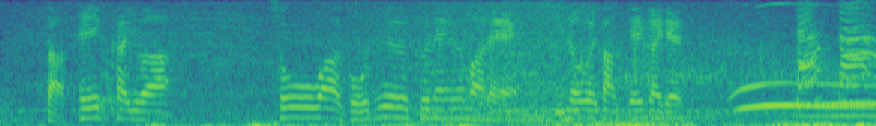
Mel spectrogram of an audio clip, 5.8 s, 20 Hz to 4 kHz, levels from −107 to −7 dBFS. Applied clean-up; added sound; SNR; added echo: none; Engine / Car; 1 dB; none.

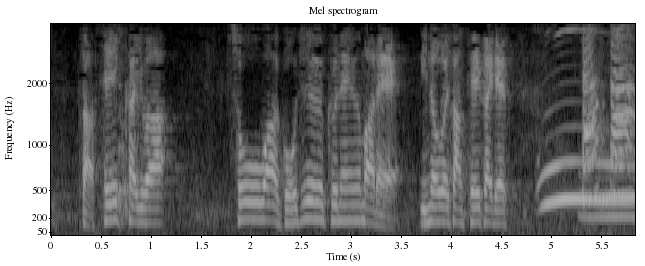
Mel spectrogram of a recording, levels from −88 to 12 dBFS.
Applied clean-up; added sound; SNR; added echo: none; none; none; none.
